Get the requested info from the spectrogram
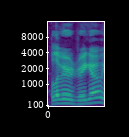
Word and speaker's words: Olivia Rodrigo: I liked when but now I'm reminded of how the NHL keeps doing fan cams, because I remember there was that Olivia Rodriguez like playoff trailer. – Ah, yes. – Yeah. – Olivia Rodrigo.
